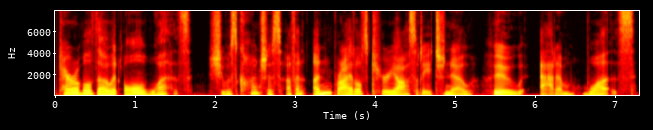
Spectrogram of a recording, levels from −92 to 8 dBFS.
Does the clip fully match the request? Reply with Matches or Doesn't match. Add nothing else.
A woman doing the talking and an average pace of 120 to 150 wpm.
Matches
